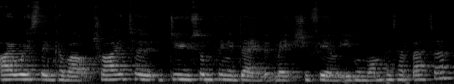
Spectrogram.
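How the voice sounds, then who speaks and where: A woman with an English accent talks at a fairly quick pace and fairly high pitch, with audible room echo and noticeable background noise. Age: young. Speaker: interviewee, student mental health campaigner. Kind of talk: interview. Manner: fast; hesitant with fillers.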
